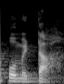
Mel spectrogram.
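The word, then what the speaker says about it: palmata: उसी तरह से दोस्तों स्कॉटलैंड के अंदर एक एल्गी है रोडमेनिया पोमेटा, एल यहाँ पर साइलेंट रहेगा, रोडमेनिया पोमेटा को जो है लोग इस तरह से वहाँ पर खाते हैं।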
